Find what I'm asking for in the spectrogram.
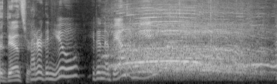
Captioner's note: audience exclaims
